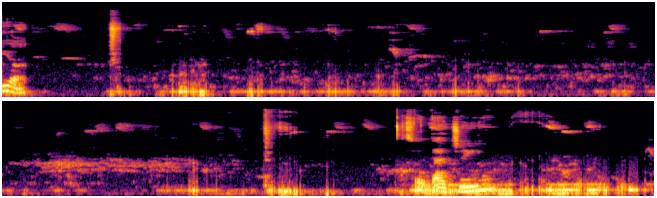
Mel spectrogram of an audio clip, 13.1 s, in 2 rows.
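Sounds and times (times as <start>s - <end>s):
birds chirping: 0.0s - 13.0s
low steady hum: 8.4s - 13.0s.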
